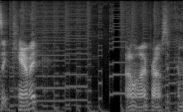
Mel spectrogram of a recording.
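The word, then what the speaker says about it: Kamek: there anywhere where they it's pronounced like comic cam kamik you pronounce it kamik oh I promise it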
